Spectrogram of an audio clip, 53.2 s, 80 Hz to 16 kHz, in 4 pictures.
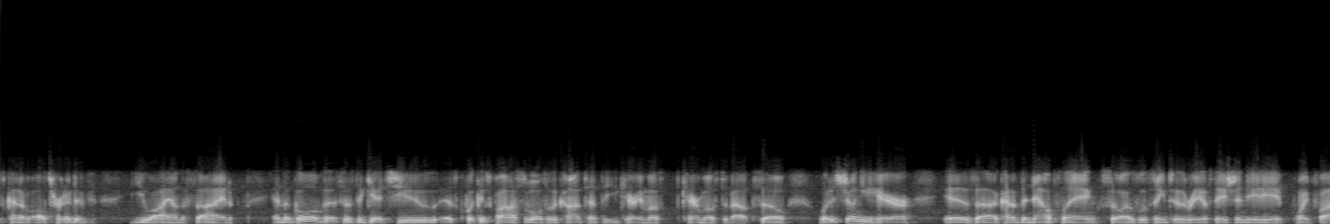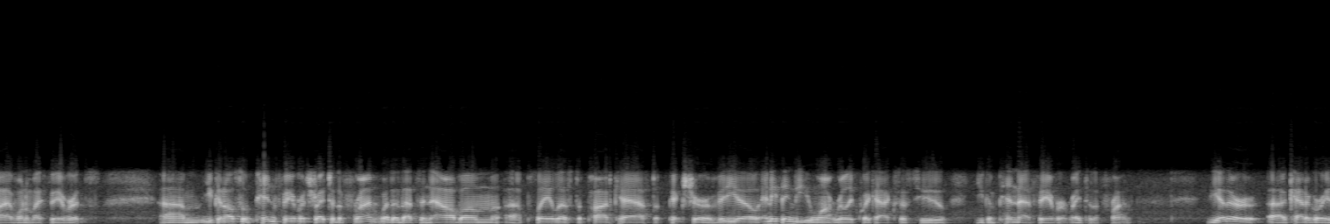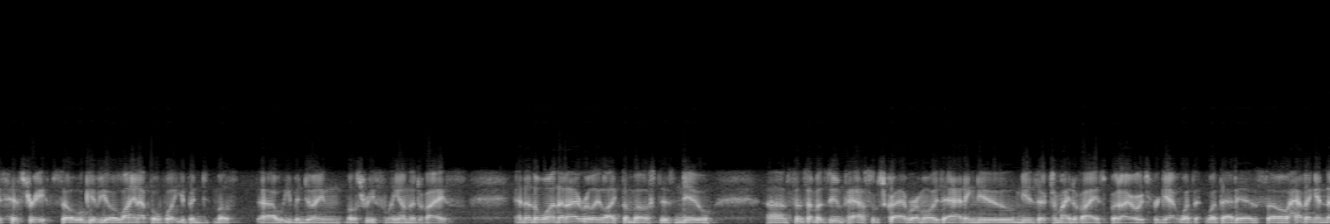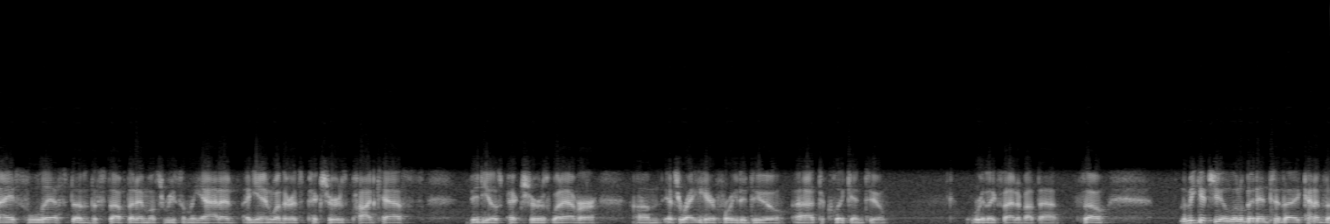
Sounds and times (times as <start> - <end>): Speech: 0.0 - 24.7, 25.4 - 48.8, 49.4 - 51.0, 51.7 - 53.2.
